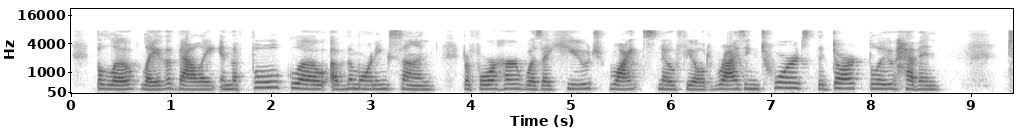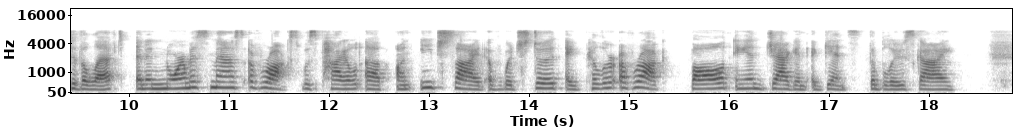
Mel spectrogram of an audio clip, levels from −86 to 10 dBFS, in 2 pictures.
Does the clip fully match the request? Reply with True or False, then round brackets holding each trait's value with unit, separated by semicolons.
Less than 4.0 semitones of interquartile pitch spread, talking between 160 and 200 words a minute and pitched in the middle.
False (3.0 semitones; 170 wpm; 205 Hz)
